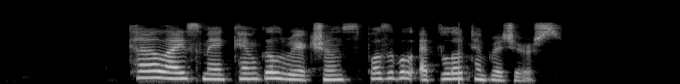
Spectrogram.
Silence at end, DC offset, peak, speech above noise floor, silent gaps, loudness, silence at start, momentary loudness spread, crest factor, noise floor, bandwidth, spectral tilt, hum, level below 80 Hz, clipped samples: 1.2 s; under 0.1%; -6 dBFS; 58 dB; none; -21 LUFS; 1.3 s; 8 LU; 16 dB; -78 dBFS; 7.6 kHz; -3 dB/octave; none; -62 dBFS; under 0.1%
